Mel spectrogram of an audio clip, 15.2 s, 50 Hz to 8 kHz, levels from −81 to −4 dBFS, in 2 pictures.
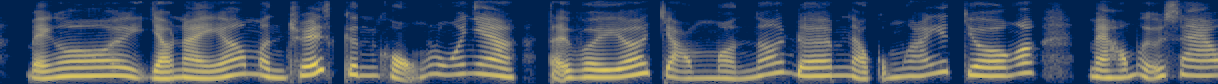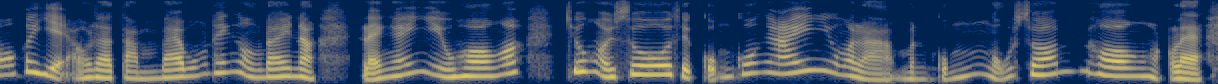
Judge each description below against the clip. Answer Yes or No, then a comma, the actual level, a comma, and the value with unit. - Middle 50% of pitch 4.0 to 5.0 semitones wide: No, wide, 5.4 semitones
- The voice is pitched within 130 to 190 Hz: No, very high, 255 Hz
